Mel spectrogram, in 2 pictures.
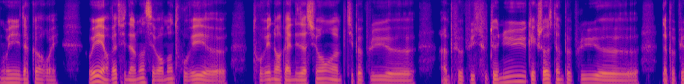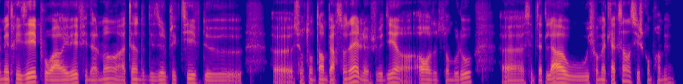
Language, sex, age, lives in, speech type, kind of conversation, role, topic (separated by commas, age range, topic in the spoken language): French, male, 35-39, France, conversation, advice, advisor, Comment puis-je remplacer mes mauvaises habitudes par des alternatives plus saines sans tout supprimer ?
